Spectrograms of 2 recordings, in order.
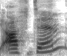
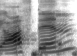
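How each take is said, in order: First: The T in the middle is clearly pronounced. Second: The middle consonant sounds almost like a D. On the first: "you pronounce that T" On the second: "like with a D almost"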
